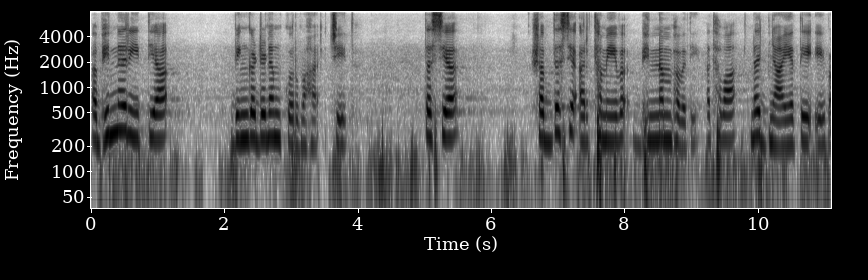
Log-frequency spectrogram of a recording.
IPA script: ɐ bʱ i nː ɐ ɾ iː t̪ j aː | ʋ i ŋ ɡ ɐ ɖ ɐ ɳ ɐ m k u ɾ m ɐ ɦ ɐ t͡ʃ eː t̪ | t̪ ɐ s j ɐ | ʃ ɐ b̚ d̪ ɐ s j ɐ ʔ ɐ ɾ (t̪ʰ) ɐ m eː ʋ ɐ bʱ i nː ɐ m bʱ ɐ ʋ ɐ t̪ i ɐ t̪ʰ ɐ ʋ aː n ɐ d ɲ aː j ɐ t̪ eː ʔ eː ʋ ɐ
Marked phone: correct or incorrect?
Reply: correct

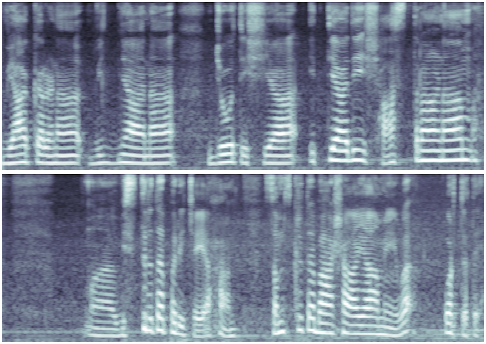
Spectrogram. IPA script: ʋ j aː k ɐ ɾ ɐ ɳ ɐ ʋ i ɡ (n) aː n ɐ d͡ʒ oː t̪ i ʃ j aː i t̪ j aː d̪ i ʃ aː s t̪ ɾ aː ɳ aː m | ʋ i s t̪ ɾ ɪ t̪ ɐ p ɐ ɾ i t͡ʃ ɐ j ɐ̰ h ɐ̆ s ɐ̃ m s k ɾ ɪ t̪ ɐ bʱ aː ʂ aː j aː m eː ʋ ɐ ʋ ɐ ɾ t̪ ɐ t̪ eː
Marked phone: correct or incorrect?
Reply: incorrect: ɲ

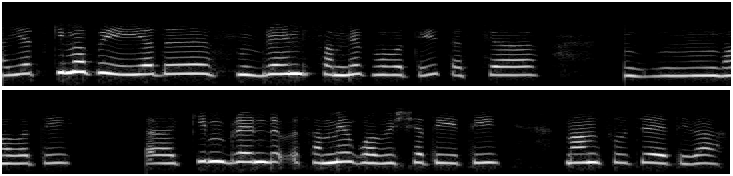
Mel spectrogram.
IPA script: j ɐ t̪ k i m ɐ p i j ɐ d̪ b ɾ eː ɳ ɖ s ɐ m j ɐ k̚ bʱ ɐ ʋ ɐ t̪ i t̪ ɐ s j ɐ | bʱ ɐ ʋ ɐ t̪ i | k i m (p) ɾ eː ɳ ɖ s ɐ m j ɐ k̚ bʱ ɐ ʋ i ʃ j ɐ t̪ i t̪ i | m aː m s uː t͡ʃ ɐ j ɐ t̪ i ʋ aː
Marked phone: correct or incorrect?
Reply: incorrect: b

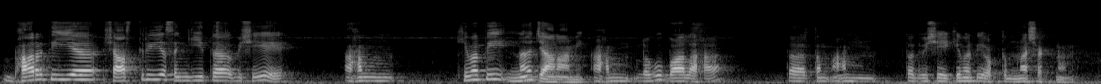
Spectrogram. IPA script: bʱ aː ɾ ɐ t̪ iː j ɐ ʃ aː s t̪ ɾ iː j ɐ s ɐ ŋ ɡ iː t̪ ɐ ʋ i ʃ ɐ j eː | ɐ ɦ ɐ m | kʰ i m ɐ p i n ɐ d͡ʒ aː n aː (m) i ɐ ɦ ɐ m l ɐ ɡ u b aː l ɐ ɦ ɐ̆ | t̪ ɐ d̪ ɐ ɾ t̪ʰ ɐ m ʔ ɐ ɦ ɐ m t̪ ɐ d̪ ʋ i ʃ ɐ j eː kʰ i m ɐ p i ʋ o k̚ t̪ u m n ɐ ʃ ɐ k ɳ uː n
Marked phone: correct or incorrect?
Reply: correct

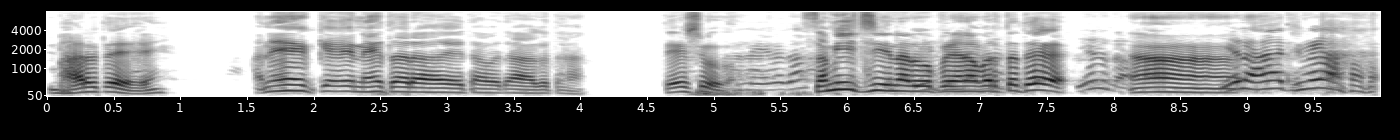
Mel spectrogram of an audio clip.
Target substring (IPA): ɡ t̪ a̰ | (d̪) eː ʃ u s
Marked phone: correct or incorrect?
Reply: incorrect: t̪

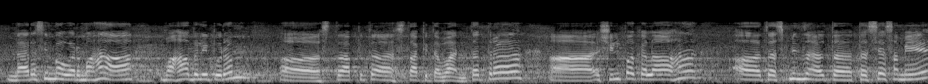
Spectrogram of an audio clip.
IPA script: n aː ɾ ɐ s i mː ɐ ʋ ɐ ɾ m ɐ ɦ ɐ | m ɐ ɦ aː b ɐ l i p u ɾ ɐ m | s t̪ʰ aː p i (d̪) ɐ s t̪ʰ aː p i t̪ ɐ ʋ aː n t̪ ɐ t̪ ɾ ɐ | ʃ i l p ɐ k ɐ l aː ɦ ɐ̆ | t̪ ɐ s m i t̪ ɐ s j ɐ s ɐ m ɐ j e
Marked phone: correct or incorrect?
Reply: incorrect: t̪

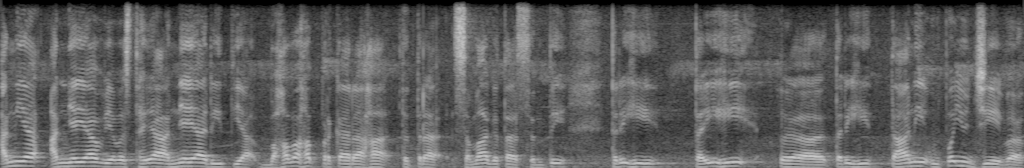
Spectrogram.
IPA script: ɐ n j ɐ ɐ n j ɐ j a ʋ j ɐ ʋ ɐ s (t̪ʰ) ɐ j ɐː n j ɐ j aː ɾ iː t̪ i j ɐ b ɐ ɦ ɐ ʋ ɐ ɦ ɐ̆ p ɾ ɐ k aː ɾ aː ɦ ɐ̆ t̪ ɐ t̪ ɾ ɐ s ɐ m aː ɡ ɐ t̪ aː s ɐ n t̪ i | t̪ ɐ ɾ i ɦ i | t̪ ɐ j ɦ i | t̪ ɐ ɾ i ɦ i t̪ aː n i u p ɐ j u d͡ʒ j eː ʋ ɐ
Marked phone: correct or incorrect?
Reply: correct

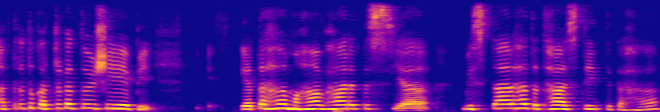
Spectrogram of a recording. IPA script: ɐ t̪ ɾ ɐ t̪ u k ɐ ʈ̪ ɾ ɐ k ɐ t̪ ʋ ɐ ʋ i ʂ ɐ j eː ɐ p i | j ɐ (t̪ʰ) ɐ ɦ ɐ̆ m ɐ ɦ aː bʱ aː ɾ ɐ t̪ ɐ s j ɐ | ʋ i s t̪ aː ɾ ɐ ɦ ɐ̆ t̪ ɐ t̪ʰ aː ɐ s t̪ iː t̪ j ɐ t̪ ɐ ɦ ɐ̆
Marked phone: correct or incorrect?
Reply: incorrect: t̪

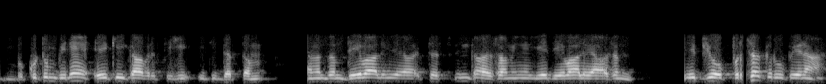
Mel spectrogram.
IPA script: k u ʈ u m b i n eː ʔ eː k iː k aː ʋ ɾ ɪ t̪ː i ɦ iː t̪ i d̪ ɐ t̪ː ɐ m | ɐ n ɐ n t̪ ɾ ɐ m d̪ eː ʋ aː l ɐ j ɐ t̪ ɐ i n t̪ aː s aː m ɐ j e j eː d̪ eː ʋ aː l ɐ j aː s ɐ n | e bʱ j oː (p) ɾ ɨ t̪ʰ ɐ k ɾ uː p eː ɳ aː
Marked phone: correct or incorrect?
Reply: correct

